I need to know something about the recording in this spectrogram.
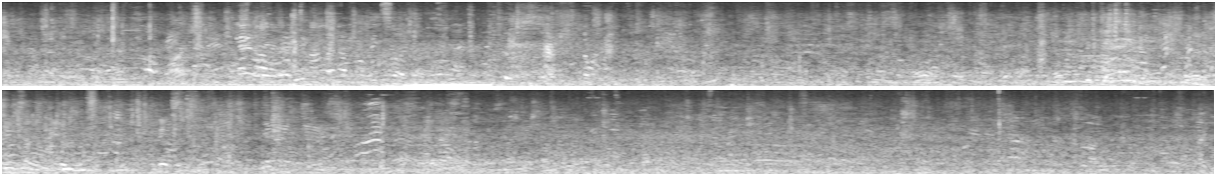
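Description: A crowd murmurs and talks nearby outdoors.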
